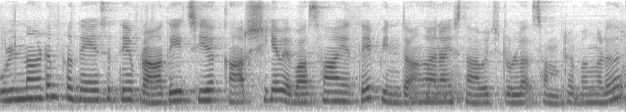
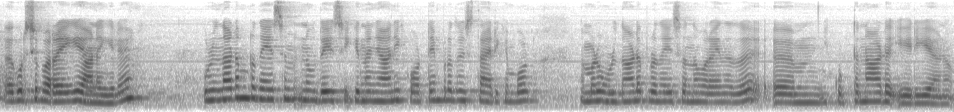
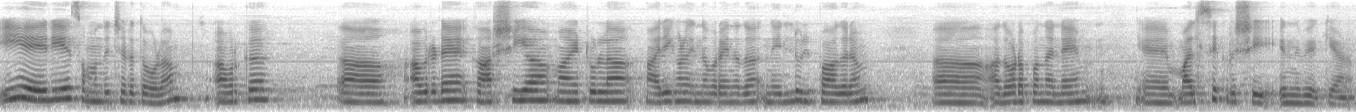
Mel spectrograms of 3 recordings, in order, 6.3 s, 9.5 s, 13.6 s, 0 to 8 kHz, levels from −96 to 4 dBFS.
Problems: low volume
